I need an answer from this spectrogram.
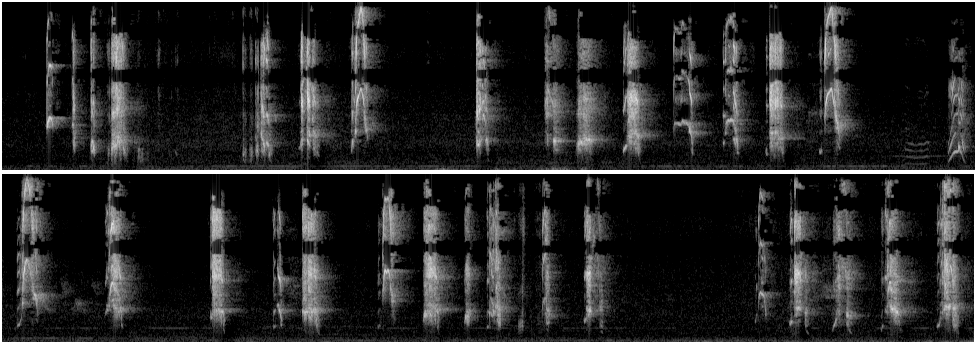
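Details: Monkey screaming because it does not want to be left alone: sharp, high, shrill squeals in short bursts, repeated at an irregular rhythm through the whole recording, with a faint low background hum.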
